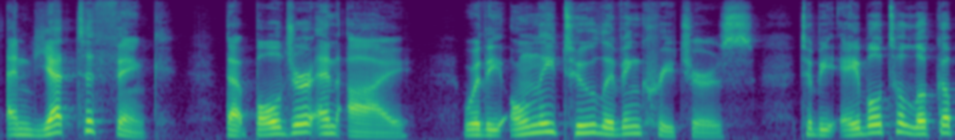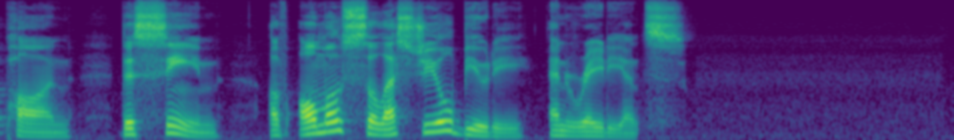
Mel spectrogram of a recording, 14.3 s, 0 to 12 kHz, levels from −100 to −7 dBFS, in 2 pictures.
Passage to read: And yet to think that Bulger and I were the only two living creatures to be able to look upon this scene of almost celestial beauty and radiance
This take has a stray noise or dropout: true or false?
false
